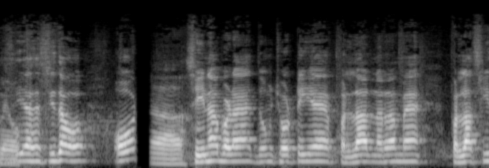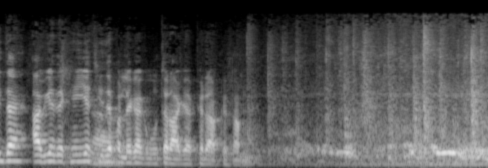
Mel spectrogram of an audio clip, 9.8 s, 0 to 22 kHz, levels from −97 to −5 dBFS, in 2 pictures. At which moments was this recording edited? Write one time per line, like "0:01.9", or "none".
0:01.5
